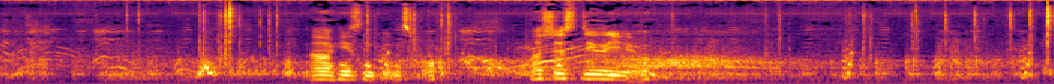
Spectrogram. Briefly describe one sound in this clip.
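Game characters land quick hits with sharp, punchy smacks through a television speaker.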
